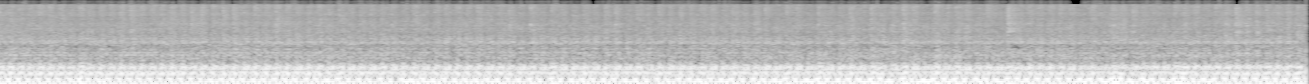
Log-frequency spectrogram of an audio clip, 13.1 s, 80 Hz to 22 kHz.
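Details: Wrecked 2006 Honda VFR800 V4, broken inner clutch basket, run without clutch: steady low burbling idle, no misses, knocks or rattles, healthy; oil leaks at slave cylinder seal because clutch push rod is not installed.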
